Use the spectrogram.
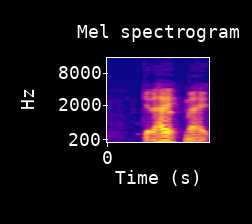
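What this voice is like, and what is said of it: Put-on Australian accent. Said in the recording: “That was cringeworthy. ... Was that your Australian accent? ... Yeah, that was.”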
